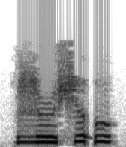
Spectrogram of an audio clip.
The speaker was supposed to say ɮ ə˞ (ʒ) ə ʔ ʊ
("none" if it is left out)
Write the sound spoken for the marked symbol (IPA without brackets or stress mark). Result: ʃ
